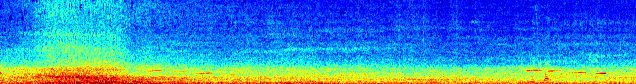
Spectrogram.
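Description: A road vehicle passes close by, loudest for the first few seconds, then fades into steady street traffic noise.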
